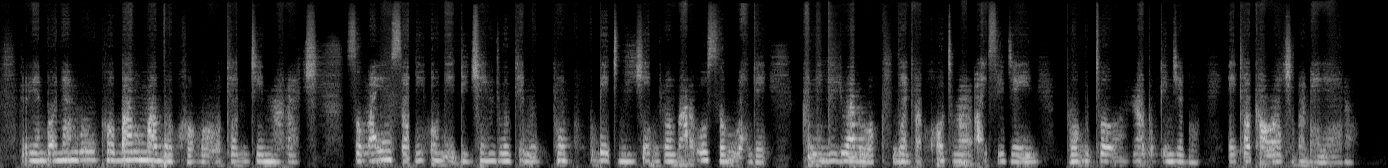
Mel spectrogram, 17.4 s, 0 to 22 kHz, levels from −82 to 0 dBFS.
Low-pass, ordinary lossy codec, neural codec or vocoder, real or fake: none; none; codec, 44.1 kHz, 0.9 kbps, DAC; fake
